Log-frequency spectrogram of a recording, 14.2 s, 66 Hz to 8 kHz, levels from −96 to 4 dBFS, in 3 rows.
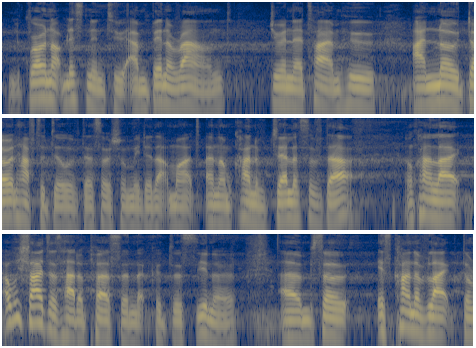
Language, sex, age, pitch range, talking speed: English, male, 20-39, 95-115 Hz, 225 wpm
